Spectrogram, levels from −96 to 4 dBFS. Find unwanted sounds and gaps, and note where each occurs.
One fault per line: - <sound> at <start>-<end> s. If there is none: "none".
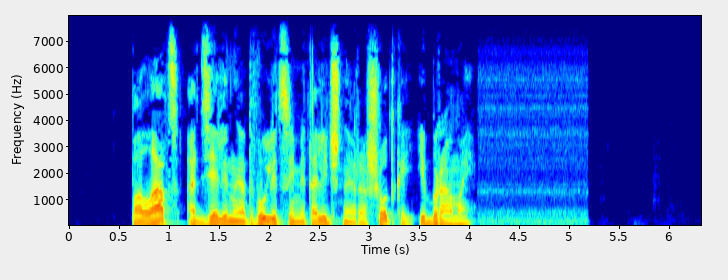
none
